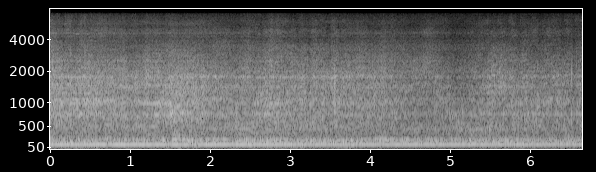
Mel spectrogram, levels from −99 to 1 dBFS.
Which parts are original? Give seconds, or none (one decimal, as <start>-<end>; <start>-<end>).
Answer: 0.0-0.6; 2.5-3.7; 5.3-6.7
